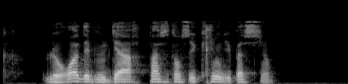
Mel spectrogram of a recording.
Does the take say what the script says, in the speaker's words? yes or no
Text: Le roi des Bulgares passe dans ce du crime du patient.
yes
